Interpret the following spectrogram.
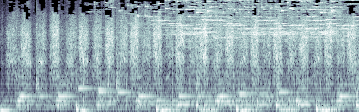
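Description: Cartoon digging sound effect: rapid, repeated scratching strokes of paws tunnelling through sand and earth, over light background music with short melodic notes.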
